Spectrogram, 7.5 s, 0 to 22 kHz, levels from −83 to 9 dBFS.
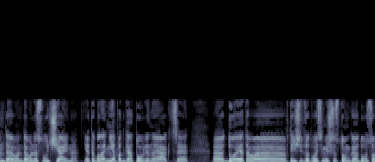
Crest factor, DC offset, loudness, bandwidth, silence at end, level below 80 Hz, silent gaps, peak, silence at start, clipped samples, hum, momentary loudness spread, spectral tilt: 16 dB; under 0.1%; -26 LUFS; 8.8 kHz; 0 s; -66 dBFS; none; -10 dBFS; 0 s; under 0.1%; none; 7 LU; -4 dB/octave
